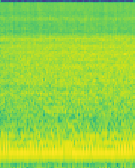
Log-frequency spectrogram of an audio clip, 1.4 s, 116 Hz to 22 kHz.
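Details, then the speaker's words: Boat Westerbeke diesel generator after fresh water pump replacement, about half capacity with AC, refrigerator and 200 A battery charging: constant strong low drone, no hunting, knocking or rattles; normal running under load. "The rest will be the refrigerator running. Generator is running about half capacity. You go up to 12,000. It's good."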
